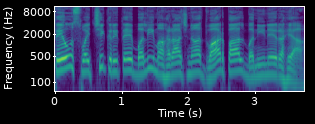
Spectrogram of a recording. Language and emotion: Gujarati, neutral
